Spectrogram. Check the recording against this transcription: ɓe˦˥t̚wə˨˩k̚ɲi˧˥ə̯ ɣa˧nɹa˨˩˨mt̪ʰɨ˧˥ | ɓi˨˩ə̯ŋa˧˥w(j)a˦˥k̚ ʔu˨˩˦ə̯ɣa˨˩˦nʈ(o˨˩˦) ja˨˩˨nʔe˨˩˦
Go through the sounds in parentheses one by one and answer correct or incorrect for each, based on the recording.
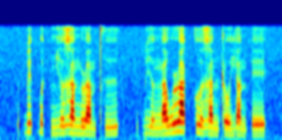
incorrect, correct

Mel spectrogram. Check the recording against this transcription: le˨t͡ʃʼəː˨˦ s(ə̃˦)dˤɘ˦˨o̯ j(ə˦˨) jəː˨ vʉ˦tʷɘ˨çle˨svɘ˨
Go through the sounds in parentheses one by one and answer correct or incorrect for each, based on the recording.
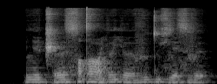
incorrect, incorrect

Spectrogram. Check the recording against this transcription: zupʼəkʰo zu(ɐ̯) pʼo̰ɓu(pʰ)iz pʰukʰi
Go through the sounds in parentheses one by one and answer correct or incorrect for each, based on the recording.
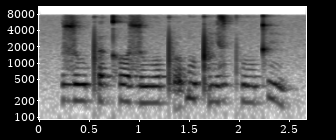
incorrect, incorrect

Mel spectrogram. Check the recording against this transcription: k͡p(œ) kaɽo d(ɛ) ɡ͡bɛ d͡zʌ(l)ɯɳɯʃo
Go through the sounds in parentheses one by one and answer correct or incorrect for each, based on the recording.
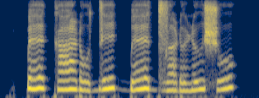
incorrect, incorrect, incorrect

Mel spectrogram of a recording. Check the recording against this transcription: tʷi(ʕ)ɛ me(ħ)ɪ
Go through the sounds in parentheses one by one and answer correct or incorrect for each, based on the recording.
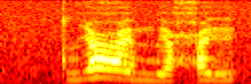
correct, correct

